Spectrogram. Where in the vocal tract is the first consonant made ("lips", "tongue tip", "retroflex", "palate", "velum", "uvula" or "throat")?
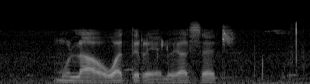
lips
